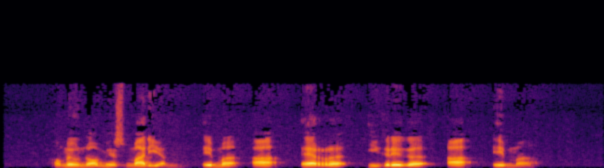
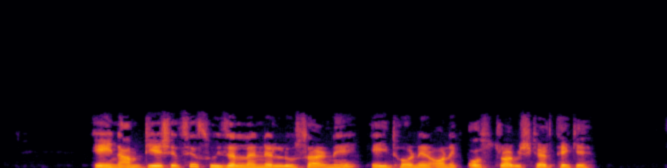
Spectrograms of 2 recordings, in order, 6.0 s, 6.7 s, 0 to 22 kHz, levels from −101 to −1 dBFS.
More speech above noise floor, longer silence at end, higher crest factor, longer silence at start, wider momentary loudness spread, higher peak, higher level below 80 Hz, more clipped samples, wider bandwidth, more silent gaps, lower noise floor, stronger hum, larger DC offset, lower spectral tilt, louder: second, 52 dB vs over 68 dB; about the same, 0.75 s vs 0.8 s; about the same, 16 dB vs 18 dB; second, 0.55 s vs 0.95 s; first, 12 LU vs 6 LU; first, -2 dBFS vs -6 dBFS; second, -80 dBFS vs -64 dBFS; neither; first, 10.5 kHz vs 7 kHz; neither; second, -69 dBFS vs under -90 dBFS; neither; neither; second, -3 dB/octave vs -7 dB/octave; first, -18 LUFS vs -23 LUFS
